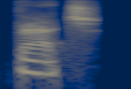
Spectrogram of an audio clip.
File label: "patch", Indian; Dictionary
